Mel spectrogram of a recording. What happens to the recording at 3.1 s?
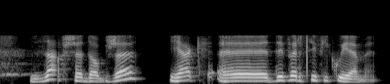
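A loud pop lands between 3.07 and 3.09 s, most likely a voltage pulse from a plug, switch or static discharge, striking well above the speech level as one sharp thump. The waveform shows a tall isolated spike; the spectrogram shows a thin full-band vertical stripe.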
